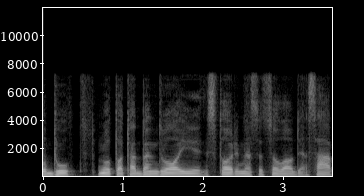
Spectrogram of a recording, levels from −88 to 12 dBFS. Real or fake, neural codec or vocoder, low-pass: fake; codec, 16 kHz, 0.5 kbps, FunCodec, trained on Chinese and English, 25 frames a second; 7.2 kHz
